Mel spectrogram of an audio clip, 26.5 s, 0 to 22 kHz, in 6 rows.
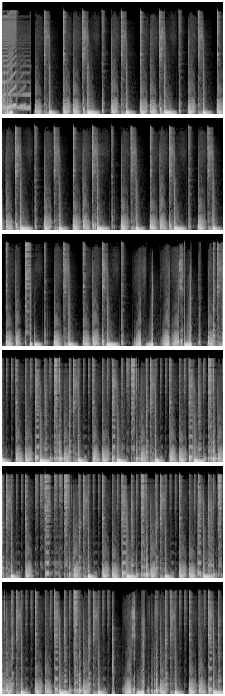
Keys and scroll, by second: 0.7 space, 2.3 ], 4.2 space, 9.8 ctrl+=, 10.1 ctrl+=, 11.0 ctrl+=, 14.4 ctrl+=, 18.4 ctrl+-, 18.9 space, 19.6 ctrl+-, 20.4 ctrl+-, 20.6 ], 21.7 space, 26.0 space.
